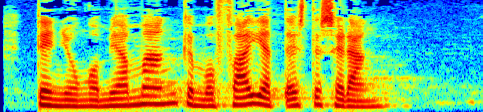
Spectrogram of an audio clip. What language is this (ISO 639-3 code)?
glg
